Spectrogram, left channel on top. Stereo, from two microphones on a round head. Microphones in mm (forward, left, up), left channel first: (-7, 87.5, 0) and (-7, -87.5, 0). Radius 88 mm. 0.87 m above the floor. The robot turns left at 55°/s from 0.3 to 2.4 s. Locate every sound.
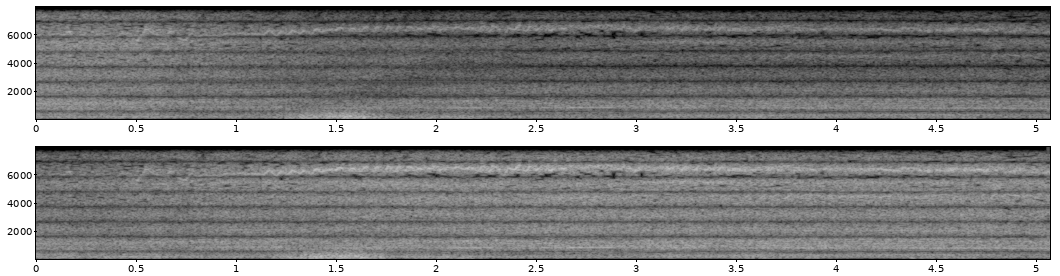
0.0 s a drone: 25° left; by 5.1 s 90° right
